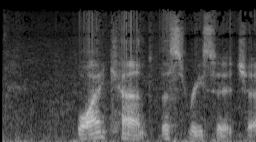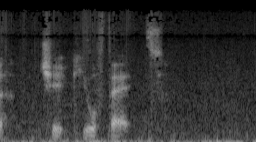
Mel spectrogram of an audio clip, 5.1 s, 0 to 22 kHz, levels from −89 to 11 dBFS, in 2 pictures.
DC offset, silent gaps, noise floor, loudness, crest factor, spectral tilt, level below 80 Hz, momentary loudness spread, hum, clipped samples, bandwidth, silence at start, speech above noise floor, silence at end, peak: under 0.1%; none; -46 dBFS; -23 LUFS; 22 dB; -3 dB/octave; -48 dBFS; 15 LU; none; under 0.1%; 16.5 kHz; 0.05 s; 23 dB; 0 s; -2 dBFS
